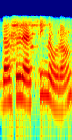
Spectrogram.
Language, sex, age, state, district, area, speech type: Kannada, female, 18-30, Karnataka, Gadag, rural, conversation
